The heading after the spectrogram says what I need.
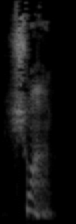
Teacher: shuang is a downward tonal accent. Shuang, that kind of downward tilt.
